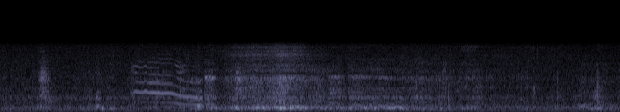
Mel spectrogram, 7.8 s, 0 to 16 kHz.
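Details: American black bear cubs playing in their winter den with their mother on February 21, 2013, among research bears; a few short harmonic cries slide downward, over rustling, shuffling and low rumbling movement in the den.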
